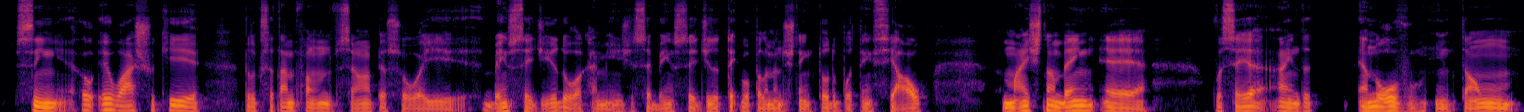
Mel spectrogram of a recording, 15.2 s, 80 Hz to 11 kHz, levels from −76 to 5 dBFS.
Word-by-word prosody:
Sim, 95 -3 +4
e - - -9
eu 120 -1 +1
eu 130 -3 +3
acho 110 +1 0
que, 105 -5 +1 0.4
pelo 100 0 -2
que - - -9
você - - -4
tá 95 - -1
me 95 - +1
falando, 90 -2 0
você 85 - -5
é - - -2
uma 90 +1 0
pessoa 80 -3 -4
e 75 -1 -3 0.2
bem-sucedido 90 0 -1
ou 80 - 0
a 85 - -3
caminhos 80 -2 -4
de 85 +3 -11
ser - - -2
bem-sucedido, 85 +1 -3 0.2
ou - - -2
pelo 80 - -3
menos 80 0 -2
tem 80 -2 -2
todo 85 +4 -3
o 90 - -3
potencial, 85 0 -2 0.7
mas 95 +4 +4
também, 110 +1 +4
eh, 85 -5 +2 0.7
você 100 -2 +2
a 100 - -3
ainda 90 0 +1 0.5
é 100 - +2
novo, 95 -3 +4
então 85 +2 +2
90 Hz, 155 wpm, -24 LUFS, 80-95 Hz, 0.7 s, Sim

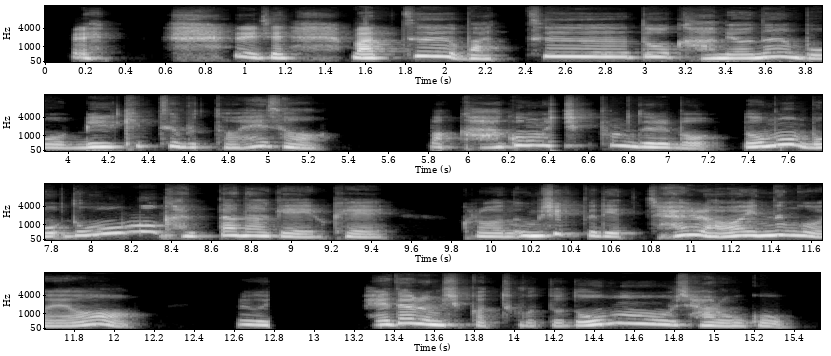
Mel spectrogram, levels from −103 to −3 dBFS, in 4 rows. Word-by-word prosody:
예. 200 -2 -3 0.6
근데 260 -6 0
이제 210 -1 +2 0.3
마트 205 +7 +4
마트도 260 - +1
가면은 200 +4 +3
뭐 170 -3 -3
밀키트부터 200 -2 0
해서 195 -8 -3 0.5
막 190 -1 -8
가공 280 +8 -1
식품들 260 -8 0
뭐 145 -3 -7
너무 245 +12 +4
뭐 180 -2 0
너무 365 - -1
간단하게 195 -3 0
이렇게 150 -1 -7 0.3
그런 175 -2 -3
음식들이 205 - +2
잘 240 +5 +2
나와 195 +2 +3
있는 230 +2 +5
거예요. 185 +6 -1 0.5
그리고 220 -3 -2
이 - - 0 0.5
배달 260 +6 +1
음식 210 -2 +2
같은 165 +1 -11
것도 160 0 -12
너무 240 +4 +1
잘 180 -4 -2
오고. 150 -3 -7
205 Hz, 275 characters per minute, -24 LUFS, 180-245 Hz, 0.6 s, 있는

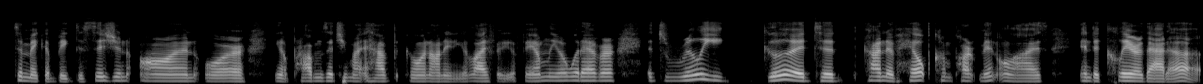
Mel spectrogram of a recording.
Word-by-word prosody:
to 190 - -2
make 145 -4 -2
a - - -3
big 135 -1 -5
decision 175 +4 -4
on 155 -1 +1
or, 145 -1 +1 0.3
you 155 - -4
know, - - -5
problems 155 +1 -4
that 160 - -3
you 160 - -6
might 150 -1 -3
have 145 -1 0 0.2
going 145 -1 -2
on 140 0 +1
in 135 - -7
your - - -11
life 145 -1 +1
or - - -9
your - - -11
family 160 +3 -3
or 180 0 -2
whatever, 180 -1 +2 0.3
it's 175 0 -11
really 190 +1 0 0.3
good 185 -3 +5
to 165 -2 +2 0.3
kind 185 -2 +4
of 155 - +1
help 180 +6 +1
compartmentalize 160 -4 -3 0.3
and 165 - -2
to 155 - +2
clear 165 -3 +5
that 140 -1 +4
up, - - +1
160 Hz, 185 wpm, -26 LUFS, 145-180 Hz, 0.3 s, good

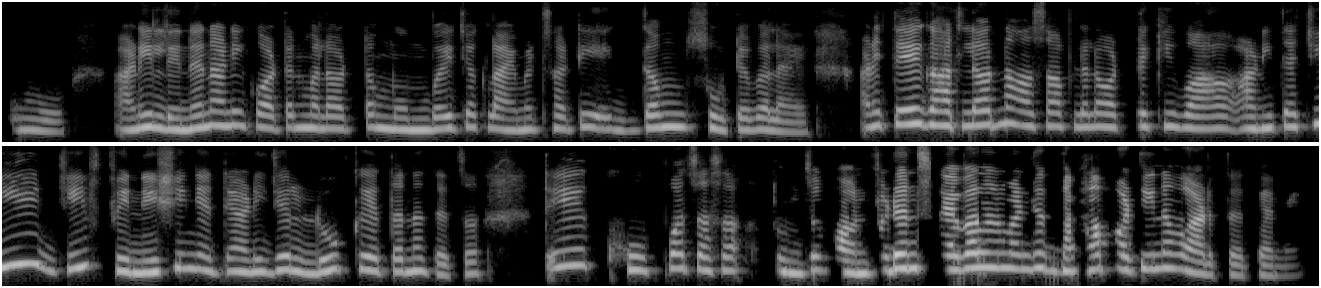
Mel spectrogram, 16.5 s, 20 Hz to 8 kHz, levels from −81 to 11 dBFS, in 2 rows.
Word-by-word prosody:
हो. 190 -4 -9 0.3
आणि 205 +4 +1
लिनेन 210 +4 +1
आणि 270 0 0
कॉटन 230 -2 -3
मला 225 -1 -2
वाटतं 215 +2 -7
मुंबईच्या 215 +3 -2
क्लायमेटसाठी 215 +1 -5
एकदम 230 +5 -2
सुटेबल 205 -4 -5
आहे. 165 -2 -10 0.3
आणि 250 +1 -2
ते 295 +1 +6
घातल्यावर 275 0 +2
ना, 300 0 -1
असं 260 0 -4
आपल्याला 250 -1 -4
वाटत 240 +1 -4
की 255 - -4
वाह! 225 -1 -1
आणि 225 +1 0
त्याची 305 +10 +2
जी 285 +6 +2 0.2
फिनिशिंग 230 +5 +2
येते, 240 -2 -3
आणि 235 -1 +1
जे 265 +2 +3
लूक 245 +6 -1
येतं 235 -2 0
ना 245 - +2
त्याचं, 185 +2 -7 0.4
ते 335 +4 +1
खूपच 265 +2 -2
असं 255 -1 -1 0.3
तुमचं 225 +1 -1
कॉन्फिडन्स 250 +7 +5
लेव्हल 300 +3 +7
म्हणजे 290 0 +2
10 245 +3 +3
पटीनं 285 +2 +1
वाढतं 200 -6 +1
त्याने. 165 -2 -11
240 Hz, 155 wpm, -23 LUFS, 210-270 Hz, 0.4 s, लेव्हल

